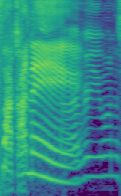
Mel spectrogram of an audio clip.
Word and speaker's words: Saucony: It's Sakani.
